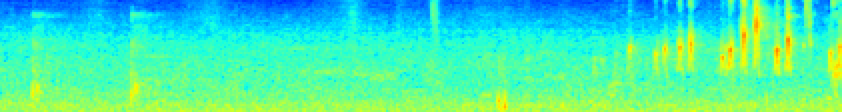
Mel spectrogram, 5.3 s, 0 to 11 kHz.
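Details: A Pale thrush (Turdus pallidus) calls near Benzaiten in Inokashira Park on 26 December 2016. Its odd, mechanical-sounding call is a few faint ticks, then a quick burst of about a dozen sharp, high clicking notes.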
